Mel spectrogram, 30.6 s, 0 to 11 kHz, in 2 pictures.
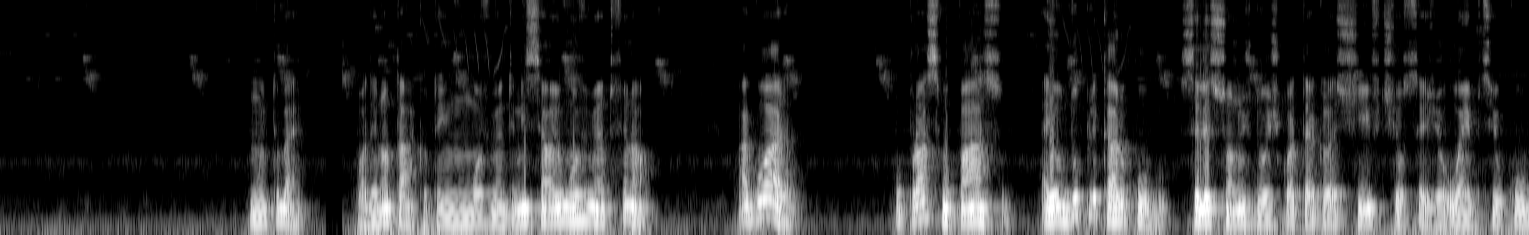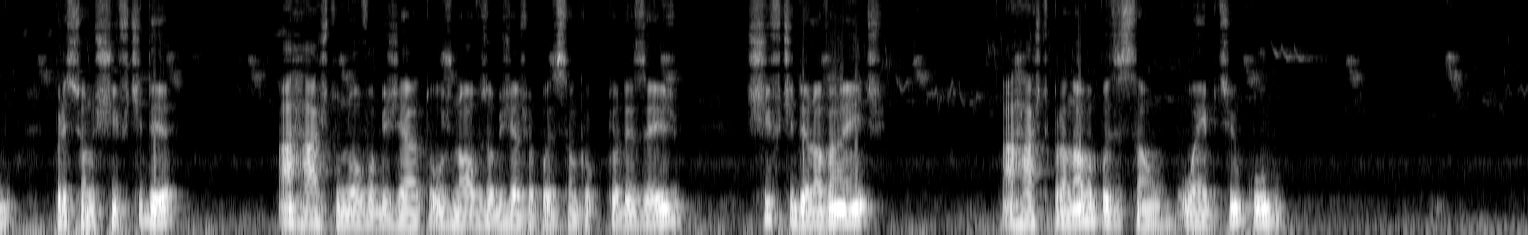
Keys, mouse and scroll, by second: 1.8-6.0 drag, 9.3-11.0 drag, 12.2-14.9 right drag, 15.3 shift+d, 22.1-24.5 right drag, 24.8 shift+d, 26.5-28.4 drag.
